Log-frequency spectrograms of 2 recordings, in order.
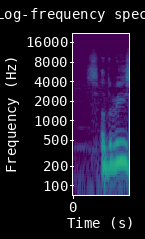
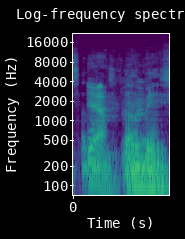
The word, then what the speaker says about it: Sotheby's: Sotheby's, is that how you say it? Sotheby's, yeah.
